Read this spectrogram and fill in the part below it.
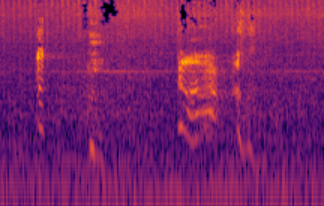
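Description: A man groans and chokes in pain close by.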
